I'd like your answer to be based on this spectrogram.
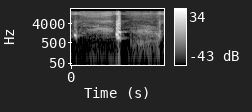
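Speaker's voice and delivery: laugh. Real, not acted. Laughing at playing dumb.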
